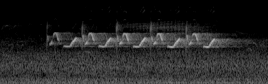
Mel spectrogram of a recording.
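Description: A Carolina wren sings a loud, rolling run of about six quick, rich whistled phrases, repeated rapidly over less than two seconds, with faint background hiss.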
